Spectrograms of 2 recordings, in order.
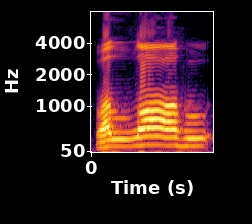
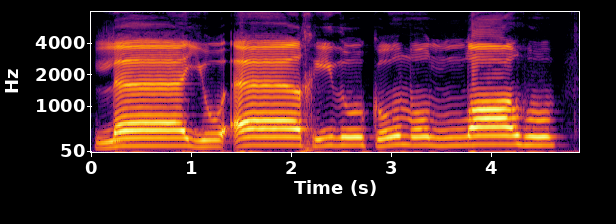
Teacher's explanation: لفظ اللہ موٹا پڑھیے گا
